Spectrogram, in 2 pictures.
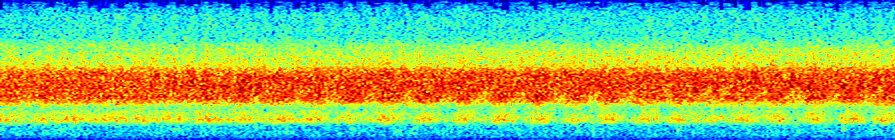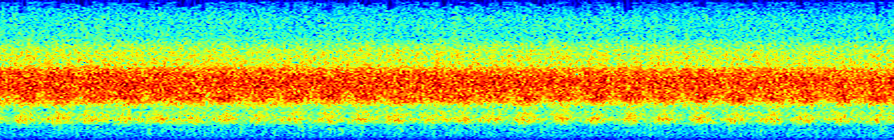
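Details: Dense cicada chorus: a continuous, sizzling high buzz that never pauses, its texture pulsing quickly and evenly throughout, with no birds, wind or voices.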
